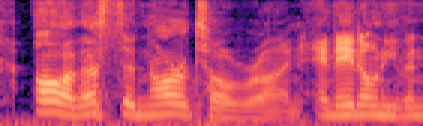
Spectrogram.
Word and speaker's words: Naruto: He said Naruto.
